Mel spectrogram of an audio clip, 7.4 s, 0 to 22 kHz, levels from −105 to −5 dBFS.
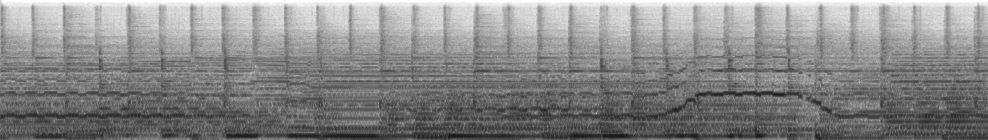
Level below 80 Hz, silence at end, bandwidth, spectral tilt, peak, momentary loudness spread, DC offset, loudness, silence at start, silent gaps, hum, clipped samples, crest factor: -38 dBFS; 0 s; 18 kHz; -6.5 dB/octave; -6 dBFS; 5 LU; under 0.1%; -22 LUFS; 0 s; none; none; under 0.1%; 14 dB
